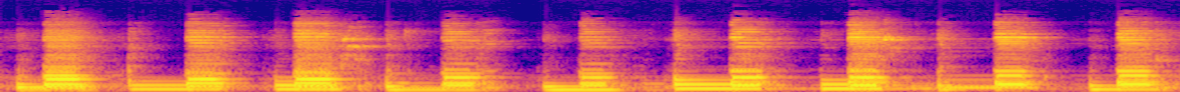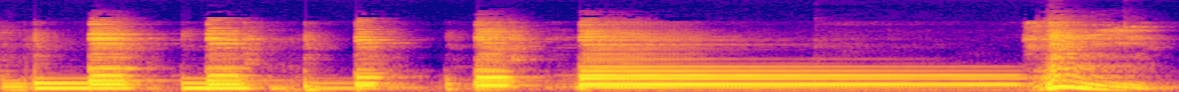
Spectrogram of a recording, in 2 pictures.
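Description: An electric guitar through an amp with some distortion plays a rhythmic run of short, punchy chords, then lets one chord ring out long before a quick final slide. No one speaks.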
